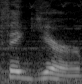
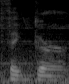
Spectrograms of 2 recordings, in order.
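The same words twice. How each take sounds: First: It is said in an American accent. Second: It is said in a British accent. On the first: "we say figure" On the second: "British say figure"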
